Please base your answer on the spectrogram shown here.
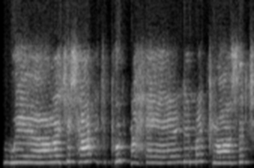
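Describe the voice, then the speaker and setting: A woman's voice: extremely high pitch, flat delivery, measured pace, bright, forceful tone, full character voice. A woman playing a scatterbrained, innocently coy wife in old-time radio comedy, with a childlike manner and roomy, echoing sound.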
